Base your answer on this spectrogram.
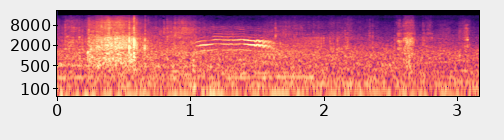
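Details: Cat out in freezing winter weather, looking for warmth, not food, gives one clear meow that rises and falls, with rustling noise just before and after.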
